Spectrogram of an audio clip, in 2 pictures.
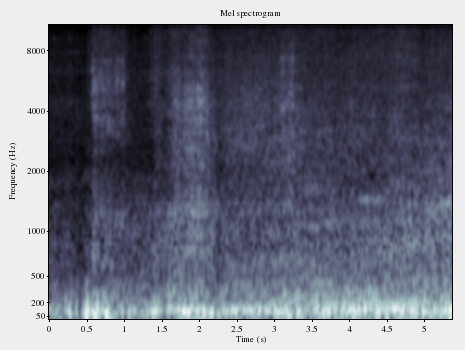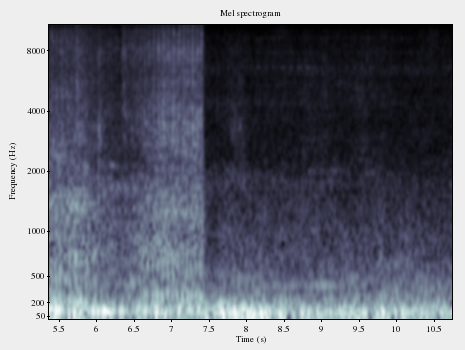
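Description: A motor vehicle passing close by on the road, its tyre and engine noise swelling over a few seconds and dropping away about seven and a half seconds in, over a steady low rumble.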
